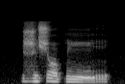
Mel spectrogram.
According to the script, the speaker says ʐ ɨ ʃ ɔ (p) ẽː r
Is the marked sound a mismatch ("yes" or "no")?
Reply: no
